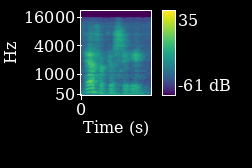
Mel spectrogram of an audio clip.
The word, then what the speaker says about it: efficacy: echelon in the word efficacy e FF IC a CY the stress is on the first syllable efficacy means capacity on producing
